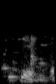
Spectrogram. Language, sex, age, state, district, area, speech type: Nepali, female, 30-45, West Bengal, Darjeeling, rural, conversation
